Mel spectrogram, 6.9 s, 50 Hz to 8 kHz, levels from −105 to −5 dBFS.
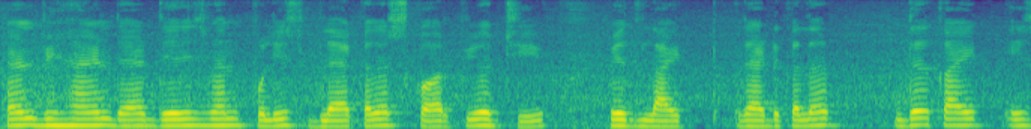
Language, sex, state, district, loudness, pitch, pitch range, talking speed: English, male, Punjab, Fazilka, -16 LUFS, 140 Hz, 130-145 Hz, 155 wpm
